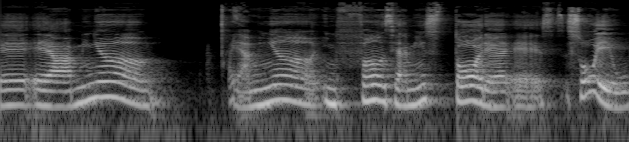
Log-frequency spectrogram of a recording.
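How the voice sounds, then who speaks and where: There is audible room echo as a woman with a Brazilian accent speaks with ordinary pitch variation. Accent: Brazilian Portuguese accent, kept on purpose. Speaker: vlogger. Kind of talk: personal vlog storytelling. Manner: casual, with filler words.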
